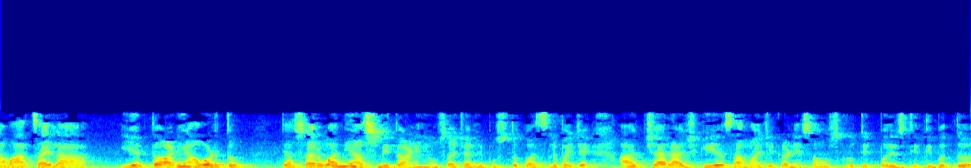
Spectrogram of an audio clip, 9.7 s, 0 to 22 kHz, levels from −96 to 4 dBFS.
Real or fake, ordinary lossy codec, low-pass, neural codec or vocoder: real; MP3, 32 kbps; 7.2 kHz; none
